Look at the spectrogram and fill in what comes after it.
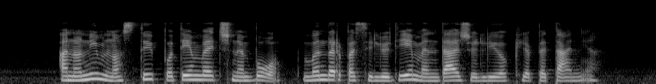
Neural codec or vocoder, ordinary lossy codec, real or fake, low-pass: codec, 16 kHz, 2 kbps, FunCodec, trained on LibriTTS, 25 frames a second; MP3, 64 kbps; fake; 7.2 kHz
